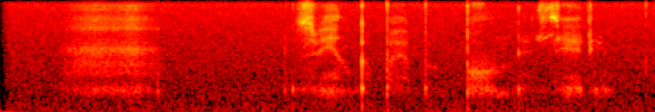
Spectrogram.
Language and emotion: Russian, neutral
